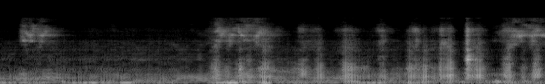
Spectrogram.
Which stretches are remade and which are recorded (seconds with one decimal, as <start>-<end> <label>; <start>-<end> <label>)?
0.0-5.5 remade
